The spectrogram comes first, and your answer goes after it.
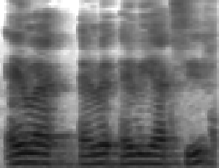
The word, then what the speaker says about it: Alexeyev: Alexiev. Am I saying it right? That was pretty close. Alexeyev. It's Alexiev.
